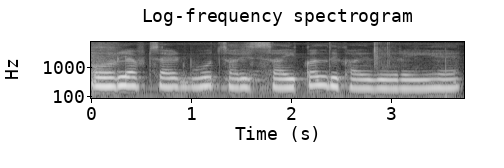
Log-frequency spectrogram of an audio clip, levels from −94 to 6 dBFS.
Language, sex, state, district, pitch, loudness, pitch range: Hindi, female, Uttar Pradesh, Shamli, 210 Hz, -16 LUFS, 195-225 Hz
